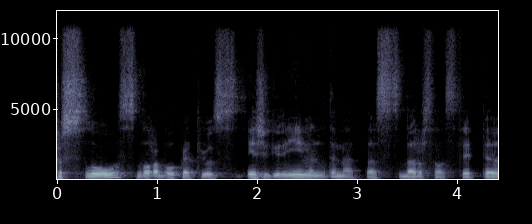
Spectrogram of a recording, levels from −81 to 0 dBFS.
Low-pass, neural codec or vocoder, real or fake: 10.8 kHz; codec, 16 kHz in and 24 kHz out, 0.6 kbps, FocalCodec, streaming, 2048 codes; fake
